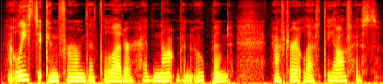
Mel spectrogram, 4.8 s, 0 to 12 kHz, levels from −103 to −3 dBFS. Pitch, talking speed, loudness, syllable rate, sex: 145 Hz, 200 wpm, -20 LUFS, 5.9 syllables/s, female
